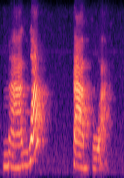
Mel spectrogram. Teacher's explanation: o som do O Ficou muito parecido com o som do U. E aí são letras diferentes, mas que na fala aparecem aí com som semelhante.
